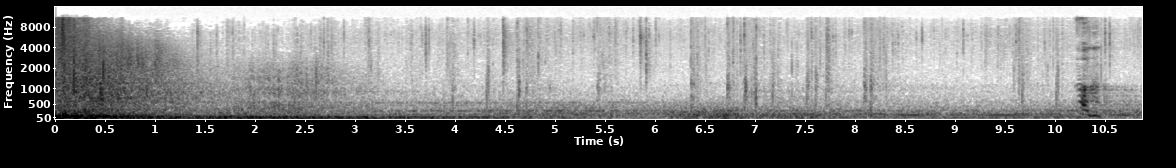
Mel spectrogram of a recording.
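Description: A blasting spell from the Hogwarts Legacy video game goes off with a loud, booming explosion at the start that rolls into a long fading rumble, followed by faint scattered clicks and a small burst near the end.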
